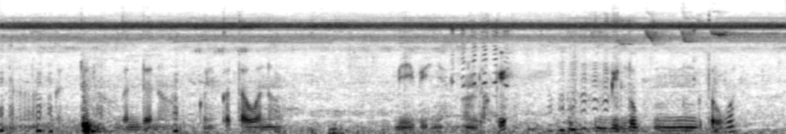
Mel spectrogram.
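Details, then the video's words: Goat doe struggling to give birth while being helped to pull out her kid; several short harmonic bleats with wavering pitch, mixed with people talking and a steady high electronic hum. "na hirapan ang inahin kanding sa pag labas ng anak nya"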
